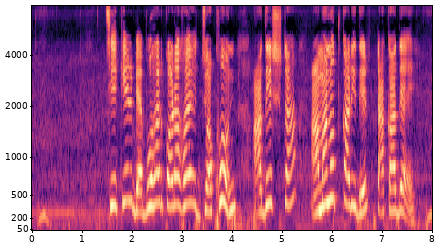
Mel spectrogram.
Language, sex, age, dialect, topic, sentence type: Bengali, female, 31-35, Standard Colloquial, banking, statement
